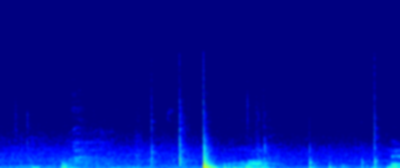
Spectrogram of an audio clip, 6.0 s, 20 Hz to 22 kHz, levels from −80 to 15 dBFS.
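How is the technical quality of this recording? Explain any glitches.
Three short clicks mar the recording, at 3.05 s, 4.05 s and 5.21 s. They are likely dropped samples: at each point the stream lost a fraction of a millisecond of data, so the waveform jumps straight from one value to a later one with nothing in between. That gap is far too brief to take away any audible sound. What remains is the sudden step itself, heard as a single sharp click and seen as a thin vertical line across the spectrum.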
